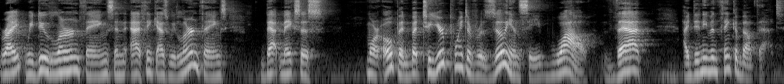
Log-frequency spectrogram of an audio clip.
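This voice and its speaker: This man's voice is an unremarkable speaking voice, pitched fairly high. He talks at a fairly slow pace with lively intonation. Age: 60s. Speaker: podcast host. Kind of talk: casual chat.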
